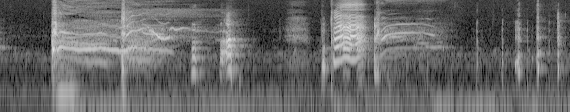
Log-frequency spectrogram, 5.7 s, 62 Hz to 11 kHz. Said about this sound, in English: One of the chickens is, like, screeching for some reason. I think she laid an egg. It sounds like an egg laying sound, but it's 10 p.m.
